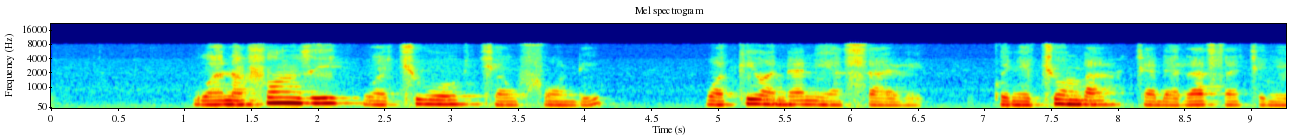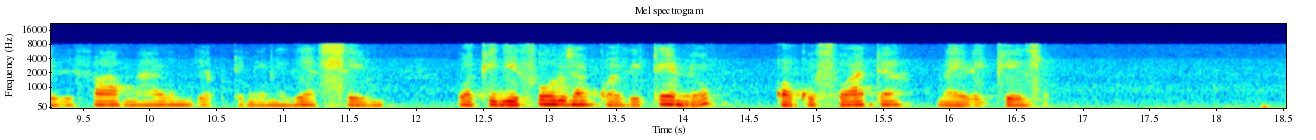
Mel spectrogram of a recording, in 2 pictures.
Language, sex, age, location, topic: Swahili, female, 25-35, Dar es Salaam, education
